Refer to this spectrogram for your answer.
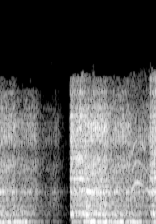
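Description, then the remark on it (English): A lightning effect from the opening of a Sega video game: a loud, harsh burst of crackling static that cuts out briefly, then surges back and holds steady at full strength, with a low rumble underneath. “Listen to that lightning.”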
